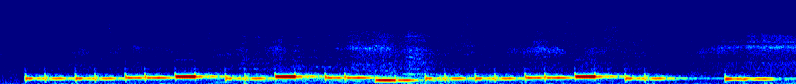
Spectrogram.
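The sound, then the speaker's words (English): A simple familiar tune of pure electronic tones plays alone, each note struck cleanly in a steady rhythm, all pitched within a single narrow octave range, moving up and down in small steps. “So now here's this very same tune, except that now all the tones are in the same octave, and you should be able to recognize this without any difficulty.”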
